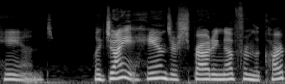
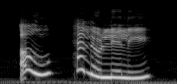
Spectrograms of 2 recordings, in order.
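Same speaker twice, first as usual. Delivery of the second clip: put-on squeaky, high little old lady voice; 9 semitones higher, 4 dB louder than usual. Reading a story aloud, an old receptionist greets lily: squeaky voice. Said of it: "she says in a squeaky voice".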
